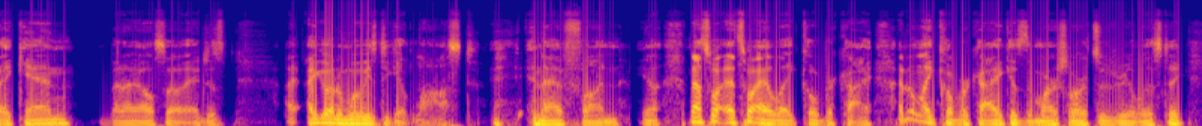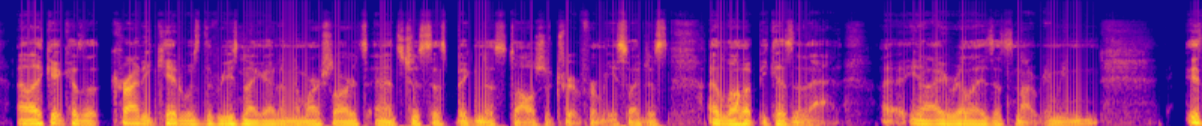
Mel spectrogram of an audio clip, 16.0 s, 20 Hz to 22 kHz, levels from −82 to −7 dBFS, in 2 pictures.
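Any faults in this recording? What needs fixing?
A block size mismatch (truncated) runs through the whole speech clip: one stage hands over blocks longer than the next stage takes in, and the leftover tail of every block is dropped. Each cut leaves a small discontinuity, and their repetition forms a steady buzz at 45.9 Hz. Losing that tail each time also makes the speech play about 1.07 times faster while its timbre stays the same; the blocks being written are 1024 samples long. To prevent it, make every stage agree on one block size, or buffer between them so no samples are discarded.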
